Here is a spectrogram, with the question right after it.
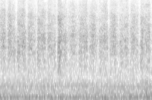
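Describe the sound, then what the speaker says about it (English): Continuous close rasping of sandpaper on the cut edge of a silver half dollar coin being made into a ring, a steady rubbing texture with quick back-and-forth pulses. "Now I'm going to sand this cut edge, make sure that stays nice and smooth."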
